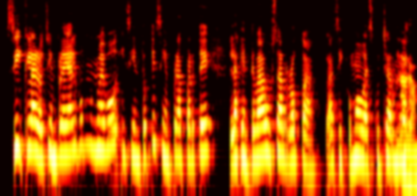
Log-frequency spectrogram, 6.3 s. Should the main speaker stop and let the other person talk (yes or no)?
no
